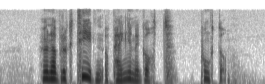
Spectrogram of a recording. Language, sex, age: Norwegian, female, 57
